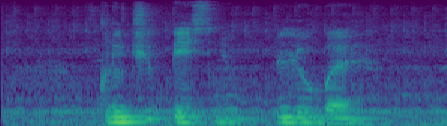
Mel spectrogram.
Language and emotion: Russian, neutral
